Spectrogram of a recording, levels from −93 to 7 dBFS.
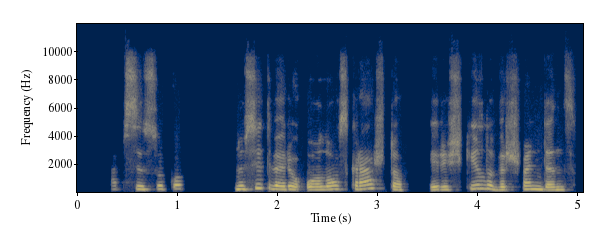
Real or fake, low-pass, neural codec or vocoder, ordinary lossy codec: real; 9.9 kHz; none; Opus, 24 kbps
